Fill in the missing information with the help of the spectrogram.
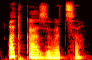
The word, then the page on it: renoncer: France; [ʁə.nɔ̃.se]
